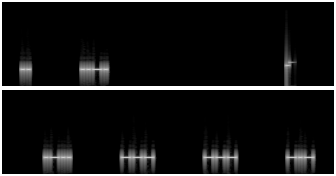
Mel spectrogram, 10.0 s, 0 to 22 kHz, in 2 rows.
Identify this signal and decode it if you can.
Morse code, heard as a keyed tone, about 28 wpm, spaced as for 10 wpm, 700 Hz. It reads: IF LOOK
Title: 6x Character Spacing - Top 100 Words - 28wpm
